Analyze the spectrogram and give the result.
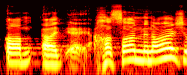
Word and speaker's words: Hasan Minhaj: Headliners include Dave Chappelle, Amy Schumer, Tina Fey, Wanda Sykes, Jerry Seinfeld, David Letterman, Chris Rock, Ali Wong, Hasan Minhaj, am I pronouncing that right? – Mm-hmm.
